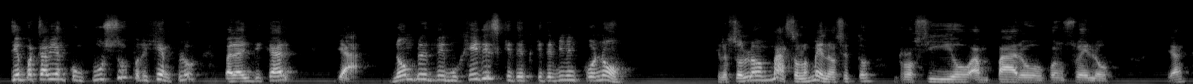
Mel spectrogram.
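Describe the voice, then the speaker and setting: Middle-aged guy teaching grammar, husky voice, goes up and down a lot, keeps checking with the class. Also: a little high, a little mellow. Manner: explains with many rhetorical checks and self-corrections. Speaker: school language teacher. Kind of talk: recorded virtual class lecture.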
